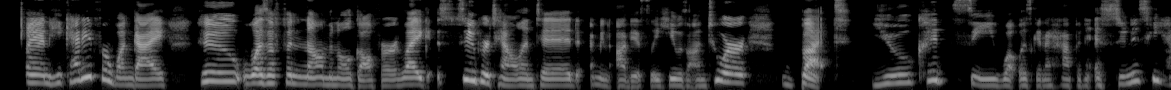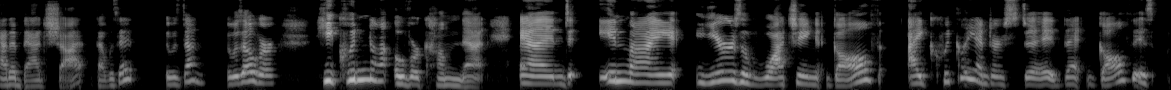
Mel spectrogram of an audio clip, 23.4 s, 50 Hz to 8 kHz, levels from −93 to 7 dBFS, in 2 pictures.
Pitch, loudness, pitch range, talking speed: 225 Hz, -34 LUFS, 180-295 Hz, 165 wpm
